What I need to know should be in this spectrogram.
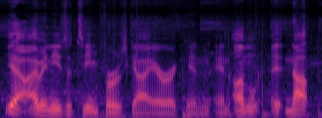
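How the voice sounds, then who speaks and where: A man's voice: medium pitch, fairly quick, fairly bright tone. A man, a sports broadcaster, giving fluent, chatty answers as an interview guest. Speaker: radio play-by-play broadcaster, guest.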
